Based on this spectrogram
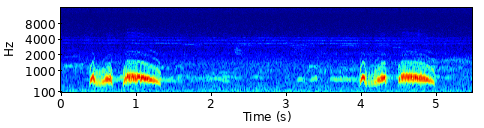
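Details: Spotted dove coos, male and female, played to stir a male into cooing: two phrases of short doubled notes followed by a drawn-out, slightly falling coo, separated by a long pause.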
